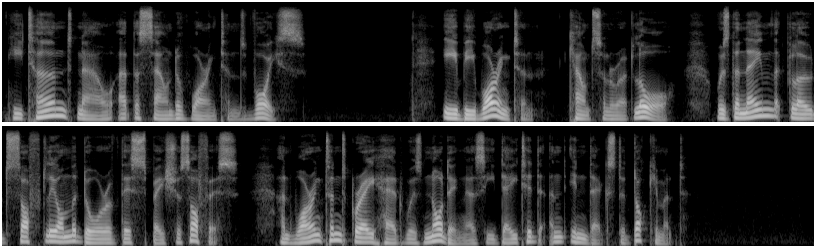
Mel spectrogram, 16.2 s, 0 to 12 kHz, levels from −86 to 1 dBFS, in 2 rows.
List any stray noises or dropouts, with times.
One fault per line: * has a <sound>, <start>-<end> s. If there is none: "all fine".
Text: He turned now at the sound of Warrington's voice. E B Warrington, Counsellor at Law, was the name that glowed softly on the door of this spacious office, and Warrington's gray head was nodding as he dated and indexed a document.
all fine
